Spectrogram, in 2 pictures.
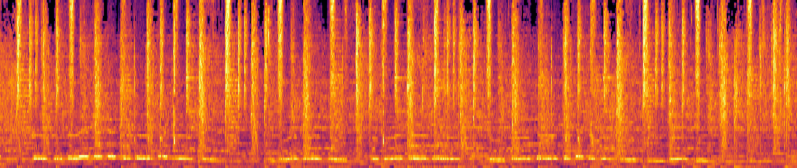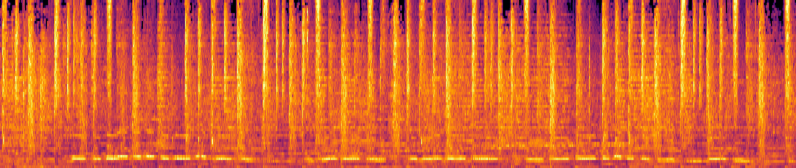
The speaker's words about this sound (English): Oh, it is time to sing a song. Let's sing the song in a whistle. Whistle the song unto God.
